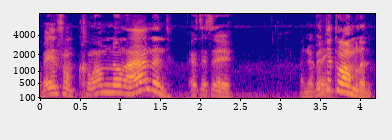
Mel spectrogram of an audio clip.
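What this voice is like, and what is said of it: Bad put-on Irish accent. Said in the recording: “I'm sorry for my bad Irish accent. I'm drunk.”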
